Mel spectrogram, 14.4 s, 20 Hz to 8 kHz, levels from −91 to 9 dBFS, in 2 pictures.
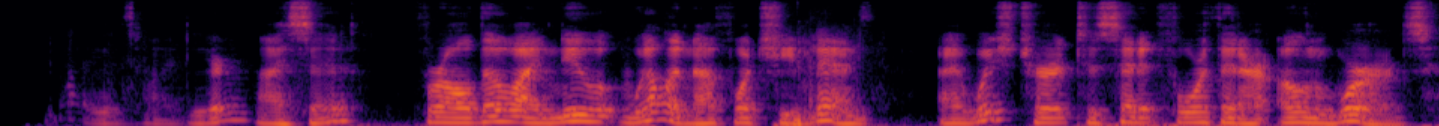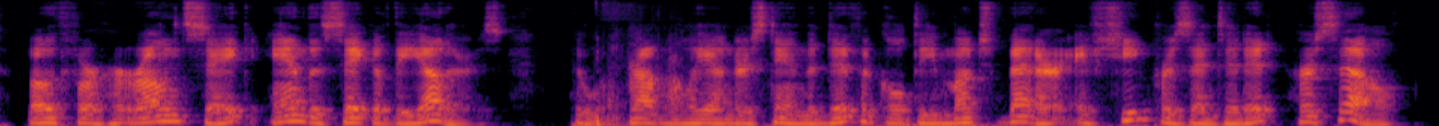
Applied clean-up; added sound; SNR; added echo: neural mask model DeepFilterNet 3.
